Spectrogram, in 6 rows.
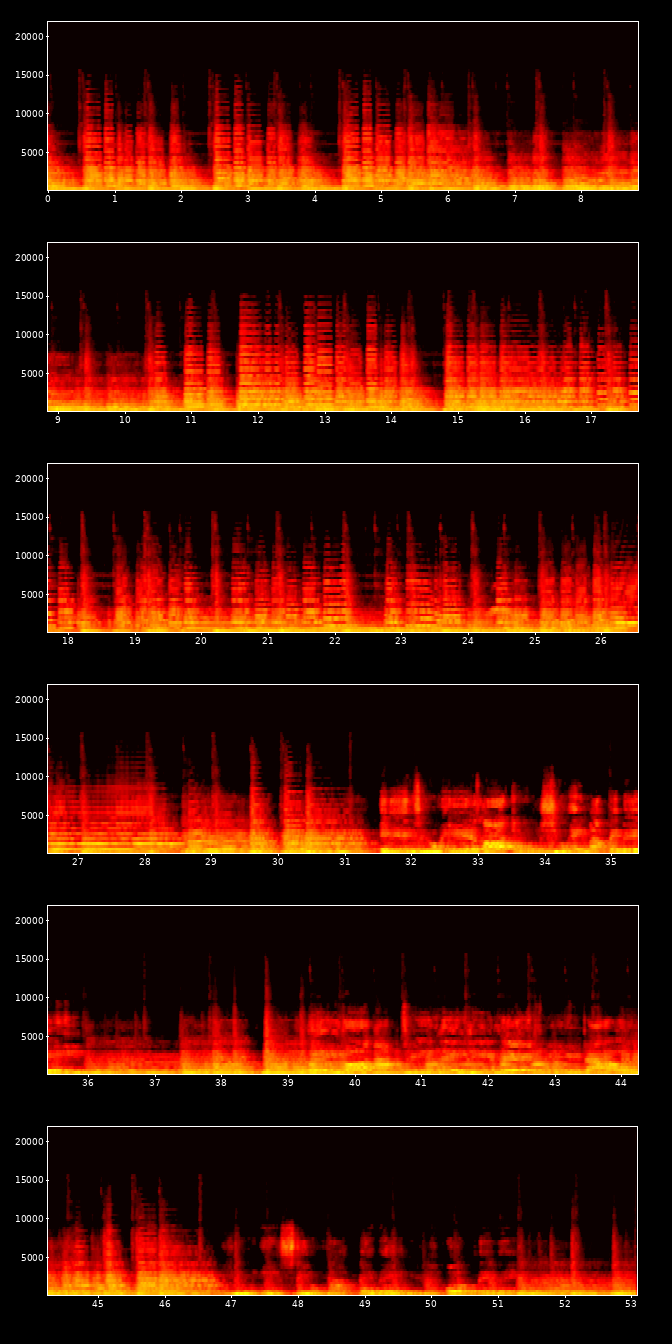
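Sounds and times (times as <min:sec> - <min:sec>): saxophones: 0:00.0 - 0:31.6
trumpet section: 0:00.0 - 0:31.9, 0:36.0 - 0:47.2
drum kit: 0:00.0 - 0:32.2, 0:35.6 - 0:50.6, 0:51.2 - 0:53.0
upright bass: 0:00.0 - 0:53.0.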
